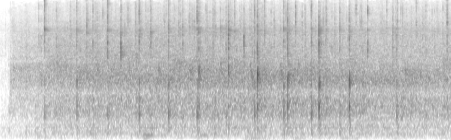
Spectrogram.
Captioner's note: audience applauding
